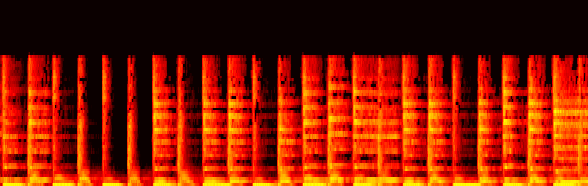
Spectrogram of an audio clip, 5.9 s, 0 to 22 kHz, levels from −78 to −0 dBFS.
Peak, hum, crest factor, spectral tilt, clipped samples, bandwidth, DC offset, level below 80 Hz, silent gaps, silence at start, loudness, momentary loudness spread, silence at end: -4 dBFS; none; 16 dB; -3 dB/octave; under 0.1%; 15.5 kHz; under 0.1%; -22 dBFS; none; 0 s; -21 LUFS; 4 LU; 0 s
